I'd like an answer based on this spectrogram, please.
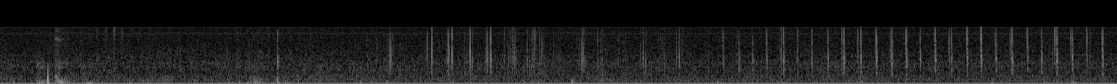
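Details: Pet fancy rat Rosi, 13 weeks old, grinding her teeth after eating a big meal; a few scattered ticks give way to a quickening run of crisp clicks during the second half, against low room noise.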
